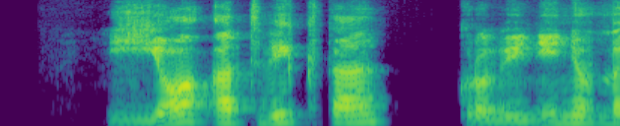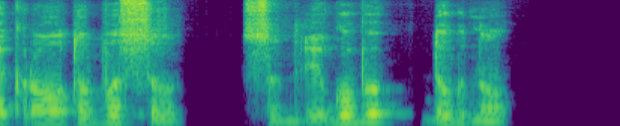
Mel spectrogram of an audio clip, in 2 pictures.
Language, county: Lithuanian, Vilnius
